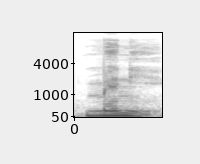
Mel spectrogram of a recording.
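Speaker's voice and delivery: Many hit loud, with a falling tone; emphatic boast. Acted. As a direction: punch the word Many. Dragon boasting of treasure.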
